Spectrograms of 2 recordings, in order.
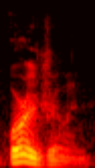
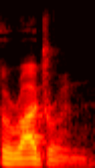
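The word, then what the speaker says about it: Orodruin: I have always pronounced it Aradruin, not Aradrun.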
